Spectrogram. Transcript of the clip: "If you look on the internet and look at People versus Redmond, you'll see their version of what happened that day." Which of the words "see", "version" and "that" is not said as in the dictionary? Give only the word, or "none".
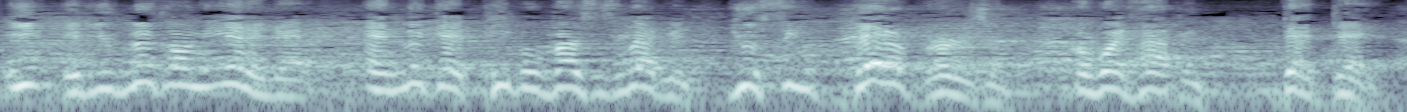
none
